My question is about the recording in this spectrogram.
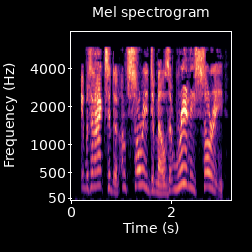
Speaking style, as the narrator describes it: Ron shouted after her

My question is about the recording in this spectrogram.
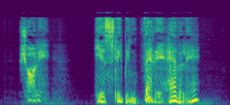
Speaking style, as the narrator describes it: I whispered

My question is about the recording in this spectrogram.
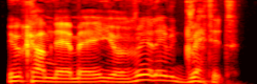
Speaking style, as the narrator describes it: moaned Chidder, clutching his stomach

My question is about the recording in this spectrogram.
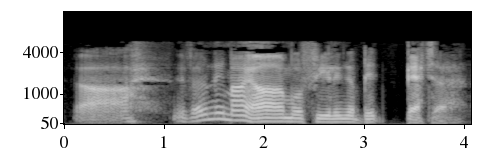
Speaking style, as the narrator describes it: he sighed

